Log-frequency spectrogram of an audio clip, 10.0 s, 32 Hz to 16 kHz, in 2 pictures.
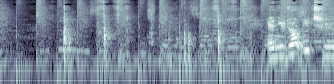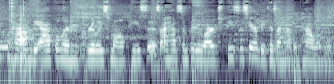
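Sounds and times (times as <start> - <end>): knife slicing apple: 0.9 - 3.8.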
